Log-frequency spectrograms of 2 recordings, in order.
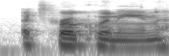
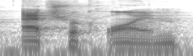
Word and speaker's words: Atroquinine: Yeah, I keep wanting to say atroquine. For some reason, the repeated IN is fucking with me. Because it looks like equine in your brain.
